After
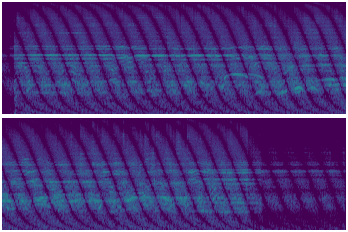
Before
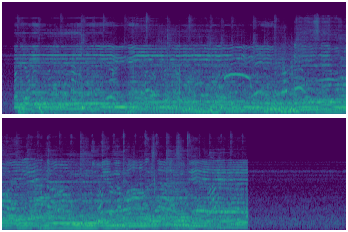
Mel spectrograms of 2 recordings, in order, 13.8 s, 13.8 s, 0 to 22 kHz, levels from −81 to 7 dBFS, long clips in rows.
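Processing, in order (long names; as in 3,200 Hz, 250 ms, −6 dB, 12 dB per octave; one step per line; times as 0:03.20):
high-pass filter 1,100 Hz 24 dB per octave
comb filter 1 ms, depth 56%
in parallel at +0.5 dB: downward compressor, threshold −45 dBFS, peak gain reduction 15 dB
on the sum: brickwall limiter −28.5 dBFS, peak gain reduction 10 dB
automatic gain control gain up to 3.5 dB
soft clipping −27.5 dBFS, distortion −20 dB
harmonic generator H 6 −11 dB, 8 −23 dB, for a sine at −28.5 dBFS
on a send: single-tap delay 267 ms −7.5 dB
on the sum: frequency shifter mixed with the dry sound −2.8 Hz
level −5 dB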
